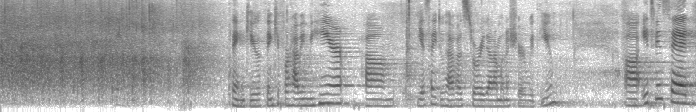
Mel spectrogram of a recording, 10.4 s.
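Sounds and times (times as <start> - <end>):
crowd applause: 0.0 - 3.2
speech: 3.5 - 8.6, 9.4 - 10.4.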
